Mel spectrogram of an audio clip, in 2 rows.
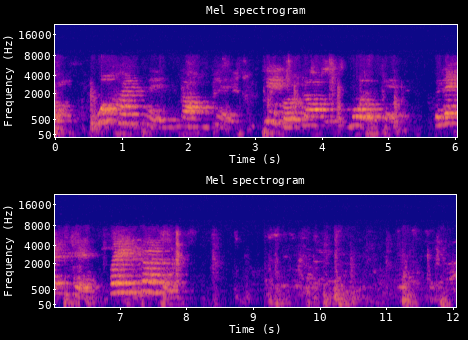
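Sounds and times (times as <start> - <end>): child singing into a microphone: 0.0 - 7.9.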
